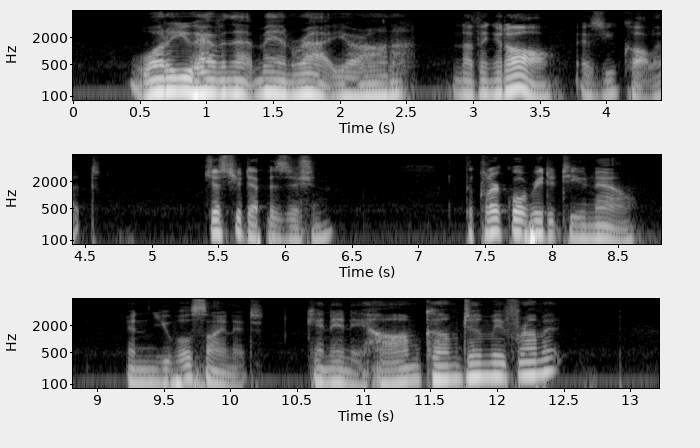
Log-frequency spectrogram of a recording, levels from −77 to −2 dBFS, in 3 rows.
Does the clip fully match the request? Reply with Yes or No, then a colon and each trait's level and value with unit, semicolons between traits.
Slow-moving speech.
No: average, 180 wpm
